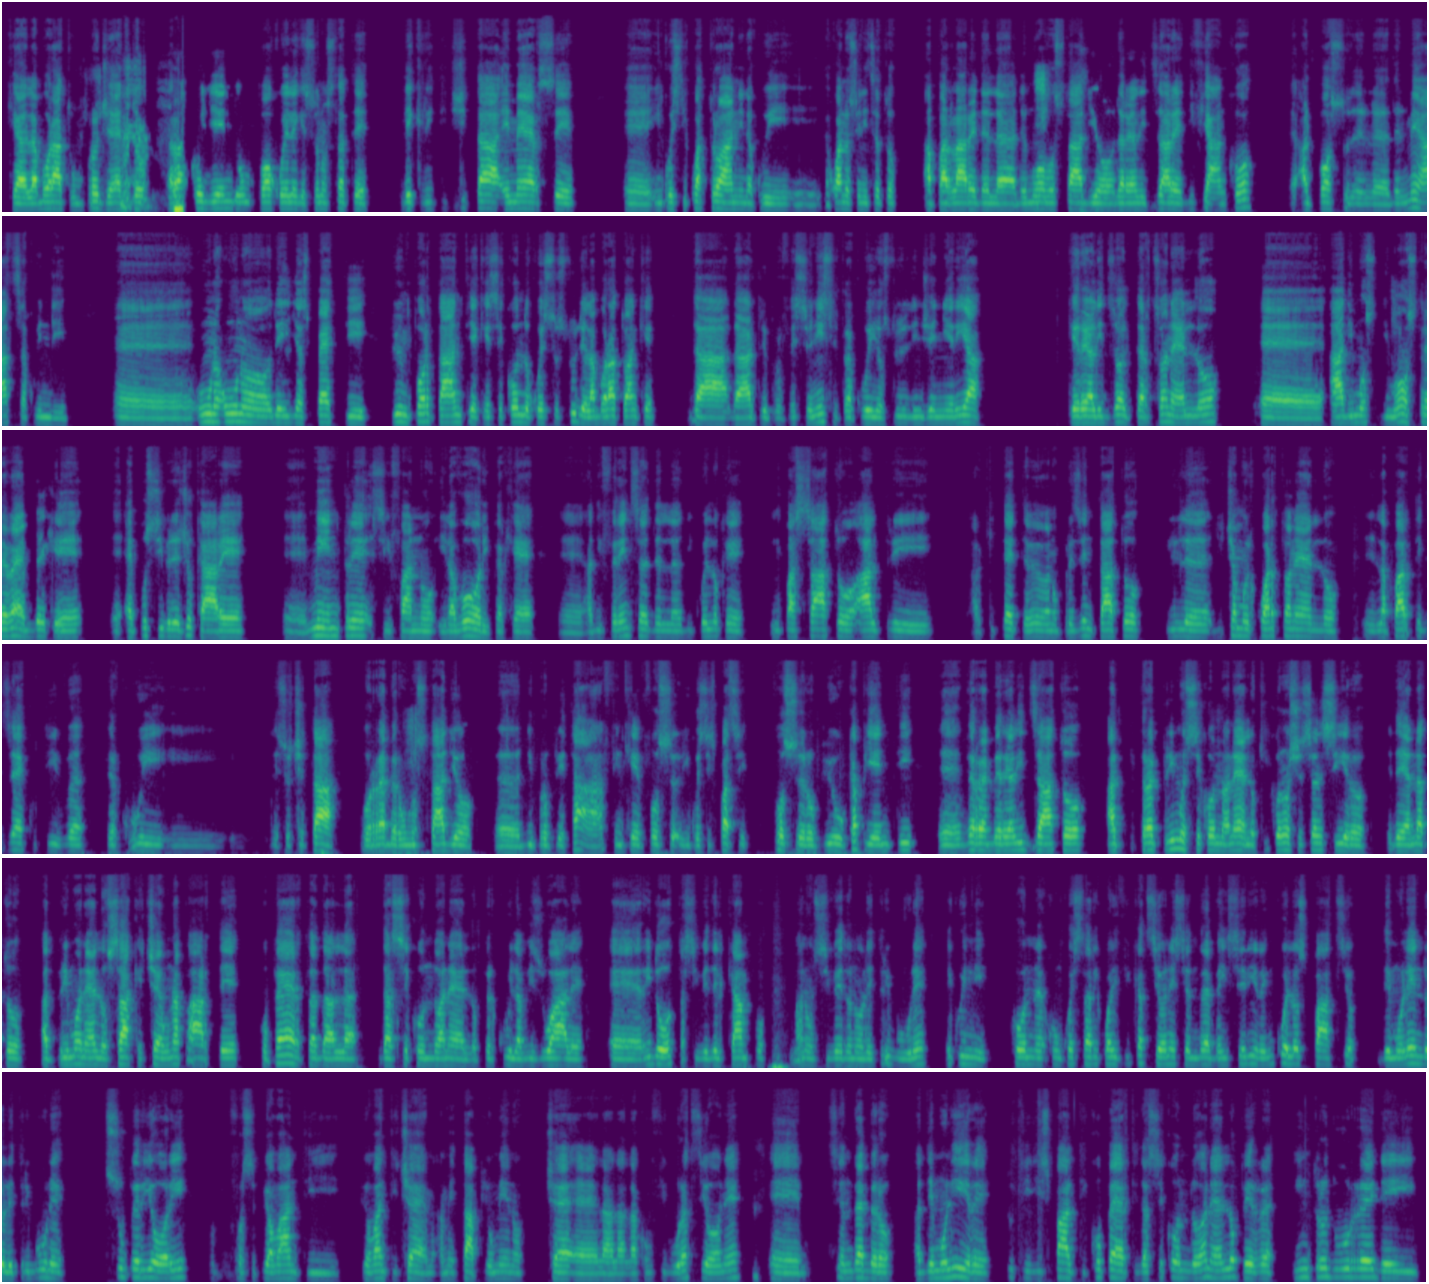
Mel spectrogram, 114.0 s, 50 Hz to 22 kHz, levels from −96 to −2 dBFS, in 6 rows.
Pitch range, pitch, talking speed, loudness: 115-135 Hz, 125 Hz, 120 wpm, -31 LUFS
